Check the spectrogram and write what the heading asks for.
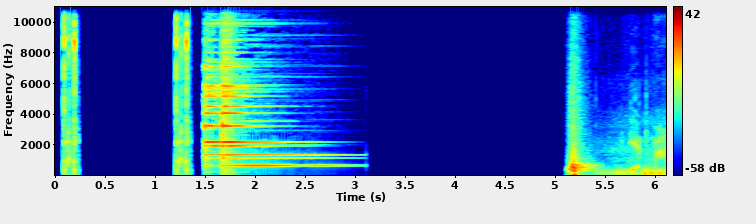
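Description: Subscribe-button animation sound effect: two short clicks, then a bright bell ding that rings out and fades over about a second and a half. Just after five seconds comes a sudden thump, then wind on the microphone as a man starts to speak.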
